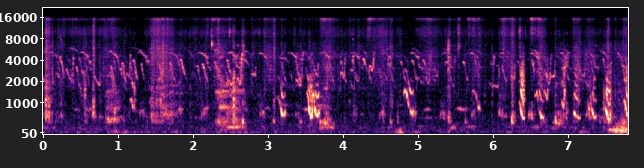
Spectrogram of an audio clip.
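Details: Dense chorus of thin, high, falling peeps from a group of grey francolin chicks at feeding time, nearly continuous, with soft rustles and thumps beneath.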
